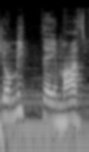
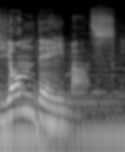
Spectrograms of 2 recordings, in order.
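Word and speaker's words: 読んでいます: I always pronounce it as yomitemas, but that's not right. It's yondeimasu.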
